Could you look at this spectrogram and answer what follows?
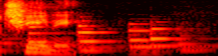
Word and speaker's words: Cheney: It's actually pronounced Cheni.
